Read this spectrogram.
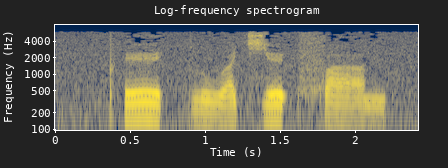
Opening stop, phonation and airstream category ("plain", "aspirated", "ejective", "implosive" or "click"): aspirated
